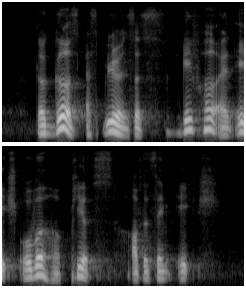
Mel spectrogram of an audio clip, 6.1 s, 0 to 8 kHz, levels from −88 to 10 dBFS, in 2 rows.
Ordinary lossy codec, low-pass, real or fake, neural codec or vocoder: Opus, 24 kbps; 7.2 kHz; real; none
